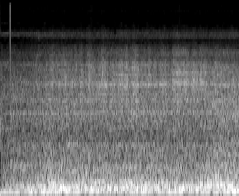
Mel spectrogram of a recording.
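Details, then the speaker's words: Harvester vertical unload auger after dealer repaired its gearbox for worn-out bearings: steady low rumble and even churn, no grinding or bearing howl; much quieter than before repair. "So much more quiet. You do not get that horrible noise that they make. Still not the most quiet thing, but it's a lot better than what it was."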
